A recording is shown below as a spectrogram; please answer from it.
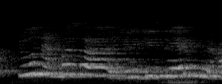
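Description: A group of children chanting in unison in a sing-song classroom recitation, resuming after a brief pause at the start.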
